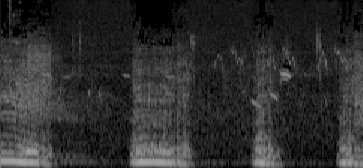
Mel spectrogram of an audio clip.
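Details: A male lion gives deep, throaty roars, four low moaning bursts spaced roughly every one to two seconds, the later ones shorter and grunting.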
